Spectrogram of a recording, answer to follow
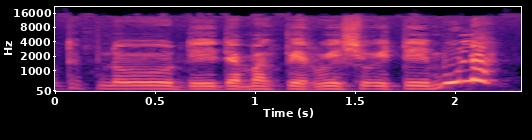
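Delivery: ordinary talk, nothing marked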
